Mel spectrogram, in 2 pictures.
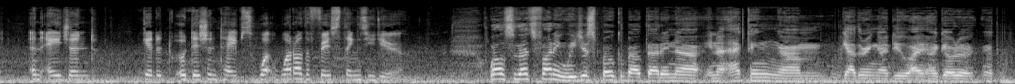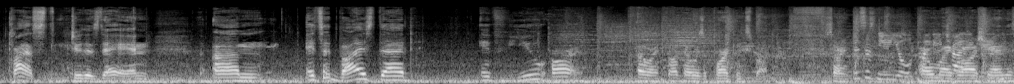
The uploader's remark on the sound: (in a car!). Trying to find a parking spot in New York!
